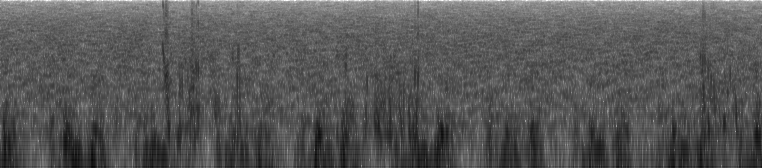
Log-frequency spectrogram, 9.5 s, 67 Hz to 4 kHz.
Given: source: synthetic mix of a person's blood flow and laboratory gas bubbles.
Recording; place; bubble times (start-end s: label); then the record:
Doppler ultrasound of blood flow; precordium
2.00-2.17 s: bubbles
2.20-2.55 s: bubbles
2.62-2.79 s: bubbles
2.86-3.04 s: bubbles
4.29-4.38 s: bubbles
4.52-4.63 s: bubbles
4.66-5.26 s: bubbles
8.71-9.25 s: bubbles
9.43-9.54 s: bubbles
From the record:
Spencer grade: 3 (all of the cardiac periods contain showers or single bubble signals, but not dominating or overriding the cardiac motion signals); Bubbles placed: anywhere in the cardiac cycle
